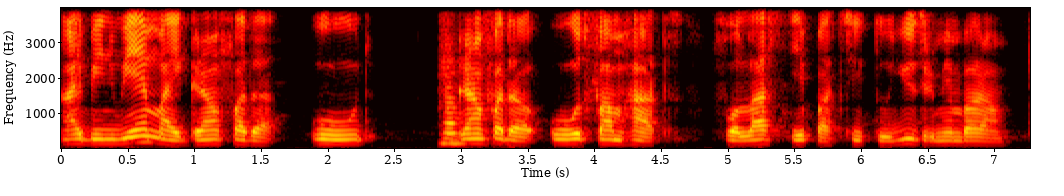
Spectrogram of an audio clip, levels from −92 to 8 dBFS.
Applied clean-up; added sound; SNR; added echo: none; Wind instrument, woodwind instrument; 4 dB; none.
